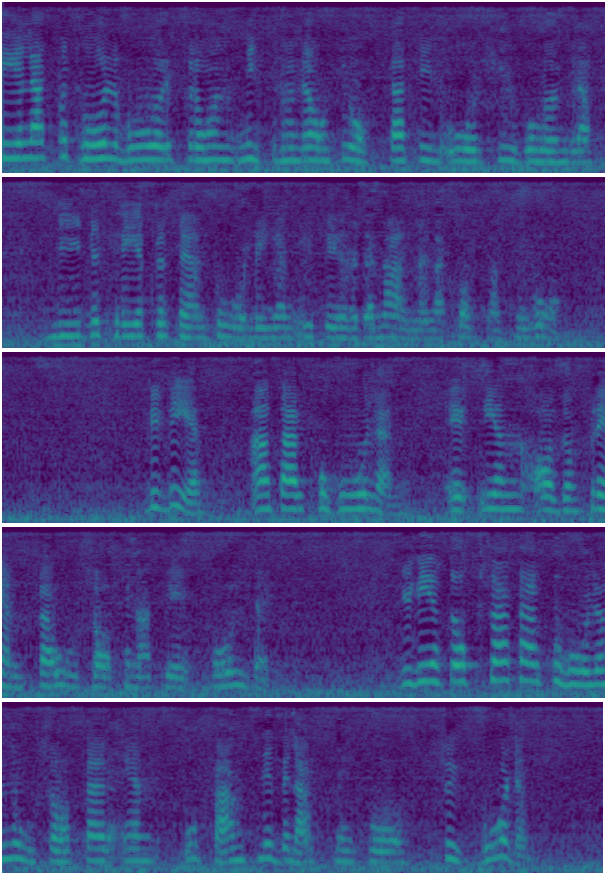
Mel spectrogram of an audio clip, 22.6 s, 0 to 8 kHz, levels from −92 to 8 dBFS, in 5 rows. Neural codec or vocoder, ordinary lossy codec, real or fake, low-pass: codec, 44.1 kHz, 3.4 kbps, Pupu-Codec; none; fake; 7.2 kHz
